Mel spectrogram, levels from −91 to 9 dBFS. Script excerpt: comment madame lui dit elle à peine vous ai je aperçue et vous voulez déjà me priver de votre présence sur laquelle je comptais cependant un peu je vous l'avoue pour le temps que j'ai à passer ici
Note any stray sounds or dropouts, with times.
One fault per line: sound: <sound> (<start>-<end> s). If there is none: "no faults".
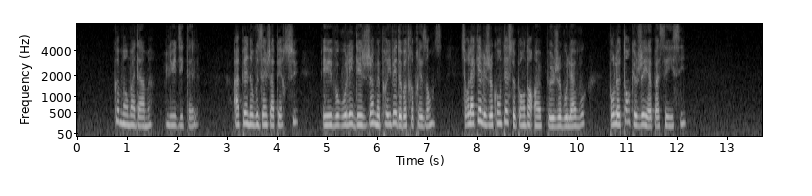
no faults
